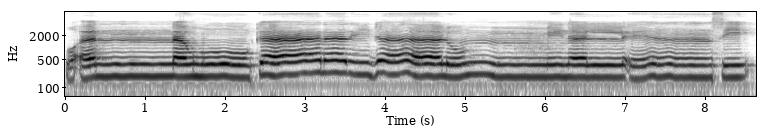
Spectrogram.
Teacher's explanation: ہا کے اوپر الٹا پیش ہے، ایک الف کے مقدار کھینچ کر پڑھتے ہیں۔ · حمزے کو نون مشدد کے ساتھ ملا کر نون پر غنہ کریں گے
